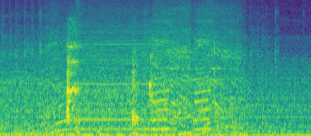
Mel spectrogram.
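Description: A chainsaw revs and cuts through wood.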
